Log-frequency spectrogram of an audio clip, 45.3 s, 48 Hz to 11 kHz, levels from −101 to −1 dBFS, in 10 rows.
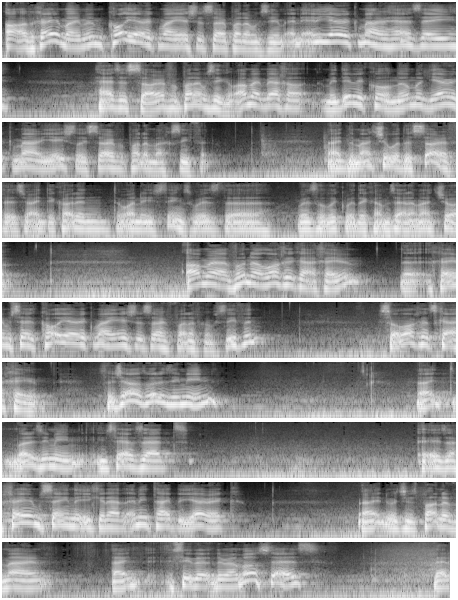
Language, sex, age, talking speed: English, male, 50-69, 100 wpm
